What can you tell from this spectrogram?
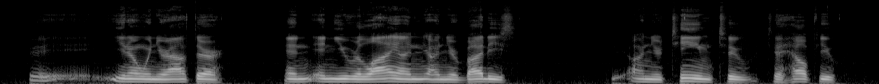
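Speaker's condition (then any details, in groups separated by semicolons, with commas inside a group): Early onset Parkinson's; young onset Parkinson's, onset around age 40, Medtronic deep brain stimulation implant, two 3-inch brain probes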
